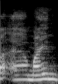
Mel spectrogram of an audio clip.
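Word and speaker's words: ammine: लाइग्ड को क्या पढ़ते हैं? अमाइन। यहां पे अमोनिया नहीं है।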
